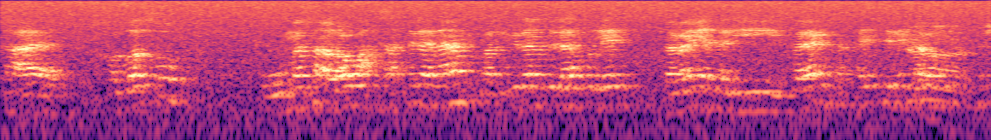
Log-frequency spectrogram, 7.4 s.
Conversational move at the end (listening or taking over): listening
